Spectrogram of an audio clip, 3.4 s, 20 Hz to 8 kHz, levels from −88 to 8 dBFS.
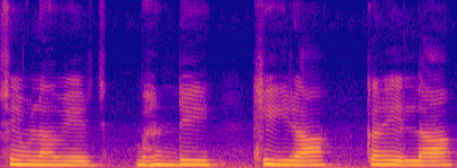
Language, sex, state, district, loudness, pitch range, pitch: Hindi, female, Gujarat, Gandhinagar, -14 LUFS, 195-205 Hz, 200 Hz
